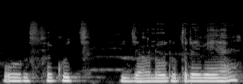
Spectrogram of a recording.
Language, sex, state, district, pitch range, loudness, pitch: Hindi, male, Uttar Pradesh, Saharanpur, 150-165 Hz, -14 LUFS, 160 Hz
